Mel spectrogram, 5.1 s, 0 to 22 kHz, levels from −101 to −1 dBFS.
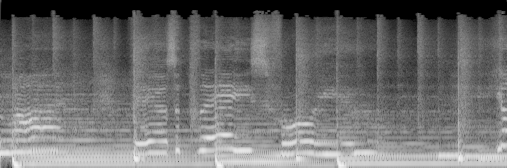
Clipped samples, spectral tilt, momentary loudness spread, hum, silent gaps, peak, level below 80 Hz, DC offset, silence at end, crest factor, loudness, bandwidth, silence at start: under 0.1%; -6.5 dB/octave; 7 LU; none; none; -4 dBFS; -24 dBFS; under 0.1%; 0 s; 12 dB; -18 LUFS; 17 kHz; 0 s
